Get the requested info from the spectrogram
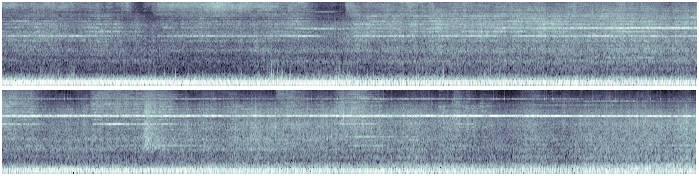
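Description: BNSF GE diesel-electric locomotives pulling a loaded grain train away under power, a deep steady engine drone growing as the units pass close by. Thin high wheel squeal runs over it, clearer in the second half as the covered hopper cars start rolling past.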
